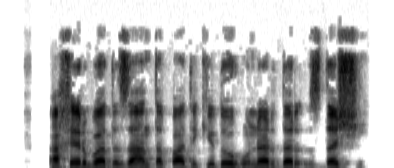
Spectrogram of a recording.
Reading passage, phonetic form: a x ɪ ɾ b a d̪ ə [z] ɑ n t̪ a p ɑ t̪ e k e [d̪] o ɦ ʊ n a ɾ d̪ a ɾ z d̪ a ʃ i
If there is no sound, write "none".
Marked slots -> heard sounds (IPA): z, d̪

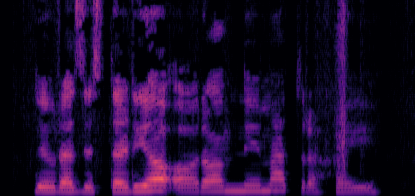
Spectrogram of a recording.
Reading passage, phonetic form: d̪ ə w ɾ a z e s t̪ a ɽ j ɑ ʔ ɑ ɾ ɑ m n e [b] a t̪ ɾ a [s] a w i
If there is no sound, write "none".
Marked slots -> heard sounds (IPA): m, x

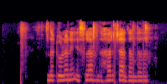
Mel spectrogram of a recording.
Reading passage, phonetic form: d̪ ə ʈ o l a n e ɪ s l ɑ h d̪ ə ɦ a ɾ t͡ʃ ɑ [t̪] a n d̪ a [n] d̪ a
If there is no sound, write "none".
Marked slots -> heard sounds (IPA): d̪, none

